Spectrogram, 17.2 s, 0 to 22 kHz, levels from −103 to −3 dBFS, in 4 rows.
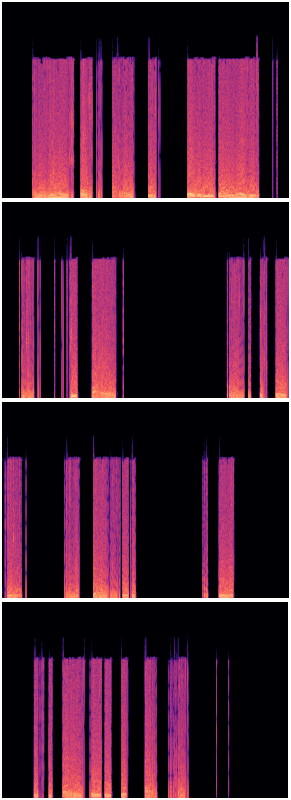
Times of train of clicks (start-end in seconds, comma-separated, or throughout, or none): none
